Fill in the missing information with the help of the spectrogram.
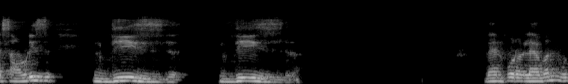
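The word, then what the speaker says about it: douze: फॉर 12 we have Dooj Dooj तो इसमें एक नई साउंड प्रोड्यूस हम हम ऐड कर रहे हैं वच इज ओ यू साउंड जब भी आपका ओ प्लस यू आ जाएगा तो साउंड आपकी बनेगी ऊ साउंड राइट तो फ्रेंच में साउंड्स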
